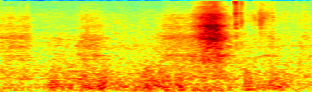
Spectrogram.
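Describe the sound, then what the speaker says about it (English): Wind gusts buffet a microphone outdoors at a USSSA slowpitch softball field, a steady low rumble with a brief louder gust in the middle, no talk over it. "Wind's not messing with the audio too bad."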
